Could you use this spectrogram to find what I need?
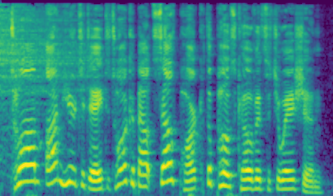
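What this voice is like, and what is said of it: Mock news anchor voice. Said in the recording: “Trying to do my anchor voice there ... He's just like, a, "Hi, I am a news reporter."”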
